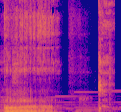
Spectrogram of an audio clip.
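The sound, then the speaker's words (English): A small dog snores with a long, rough, rattling breath, then falls quiet before two short, sharp snorts. The sound is fairly loud, with no talking. “I've got a dog snoring in the background here.”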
